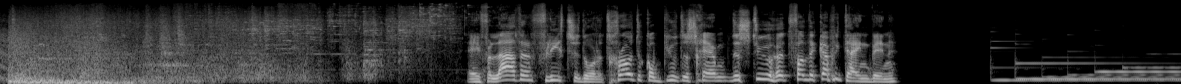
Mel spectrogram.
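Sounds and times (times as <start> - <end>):
robot's arm cannon blasting a hole in a wall: 0.0 - 4.7
speech: 4.7 - 9.1.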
